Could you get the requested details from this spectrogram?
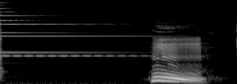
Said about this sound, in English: Do people call all the time? Should I let it go to voicemail?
